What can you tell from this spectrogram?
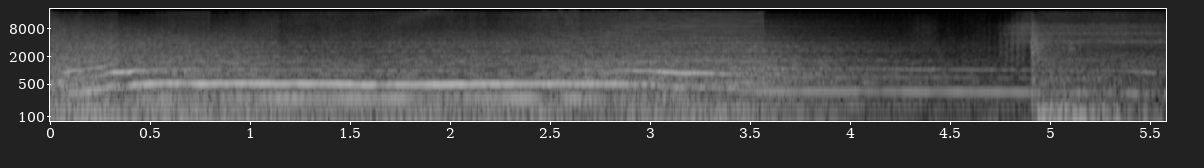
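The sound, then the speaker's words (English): A single long howl of Fenrir, the world-eating wolf, rises quickly, holds a steady wavering pitch, then sinks and fades. It is loud, with a brief low thud near the end and no talking. “Far to the rear of this army, Tyr saw something he had hoped to never see again in his long life. Fenrir, the world-eating wolf.”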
